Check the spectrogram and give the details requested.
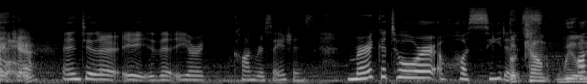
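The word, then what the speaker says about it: Mercator Hosidus: Okay, I pronounced his name wrong, entirely wrong. Mercator Hosidas, there we go.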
